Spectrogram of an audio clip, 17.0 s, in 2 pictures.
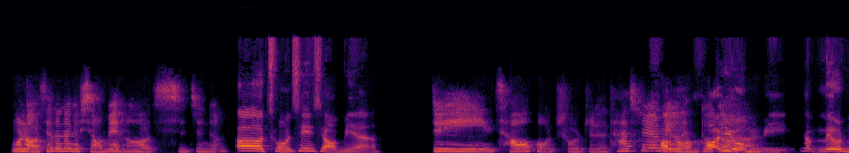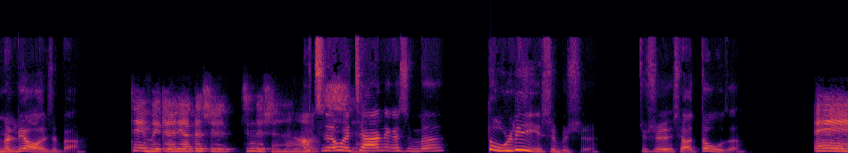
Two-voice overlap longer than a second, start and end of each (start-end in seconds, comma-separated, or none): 6.3-7.7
